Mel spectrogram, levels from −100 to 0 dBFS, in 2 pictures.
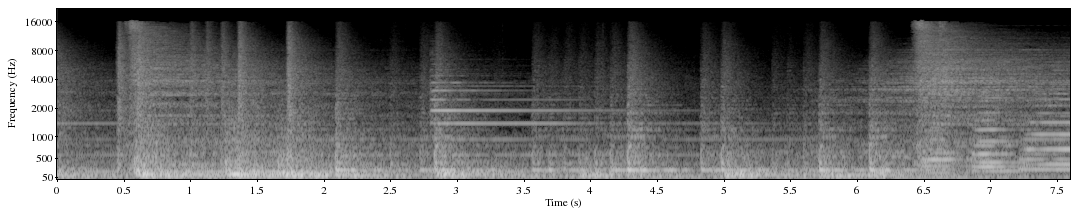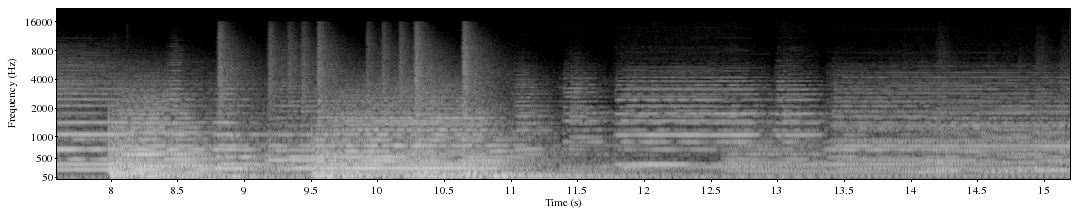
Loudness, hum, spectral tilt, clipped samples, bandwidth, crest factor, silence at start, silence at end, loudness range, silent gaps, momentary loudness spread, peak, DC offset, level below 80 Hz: -27 LUFS; none; -6.5 dB/octave; under 0.1%; 16 kHz; 18 dB; 0 s; 0 s; 8 LU; none; 10 LU; -10 dBFS; under 0.1%; -36 dBFS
